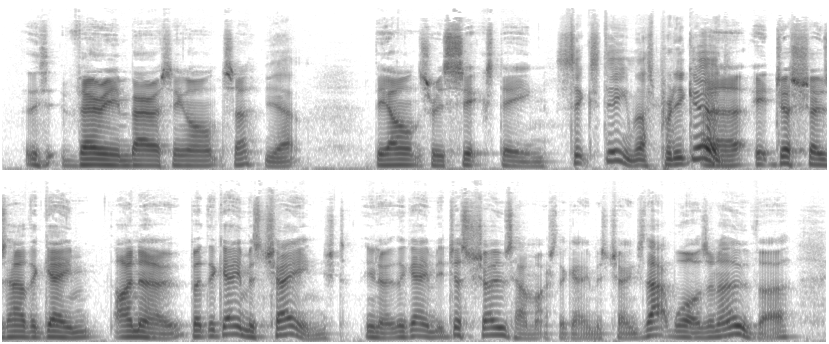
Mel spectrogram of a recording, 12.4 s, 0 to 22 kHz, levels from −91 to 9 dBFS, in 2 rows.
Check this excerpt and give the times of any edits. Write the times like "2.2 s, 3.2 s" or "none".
none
